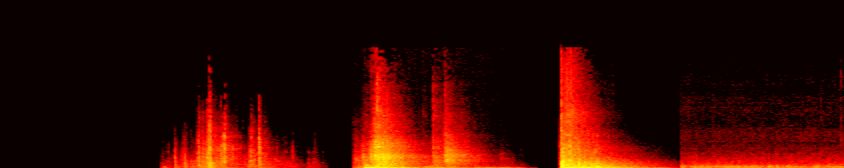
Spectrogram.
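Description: A heavy wooden door creaks open and thuds.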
